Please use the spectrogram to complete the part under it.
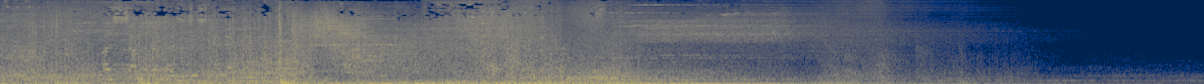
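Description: A crystal structure shatters with a loud rumbling blast that slowly fades.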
